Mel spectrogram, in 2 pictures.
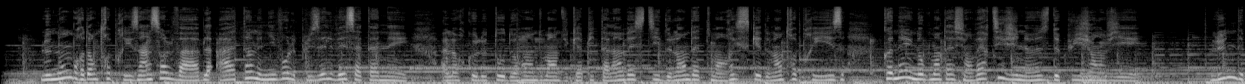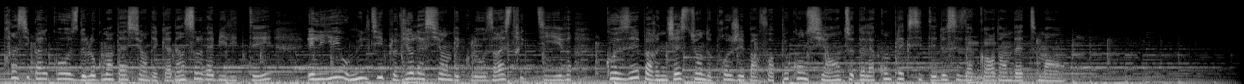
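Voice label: French, narration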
